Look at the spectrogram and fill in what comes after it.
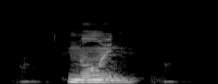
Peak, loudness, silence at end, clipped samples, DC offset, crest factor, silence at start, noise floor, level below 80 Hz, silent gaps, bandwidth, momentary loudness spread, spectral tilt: -4 dBFS; -20 LUFS; 0.85 s; under 0.1%; under 0.1%; 18 dB; 0.7 s; -55 dBFS; -64 dBFS; none; 7 kHz; 19 LU; -9 dB/octave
